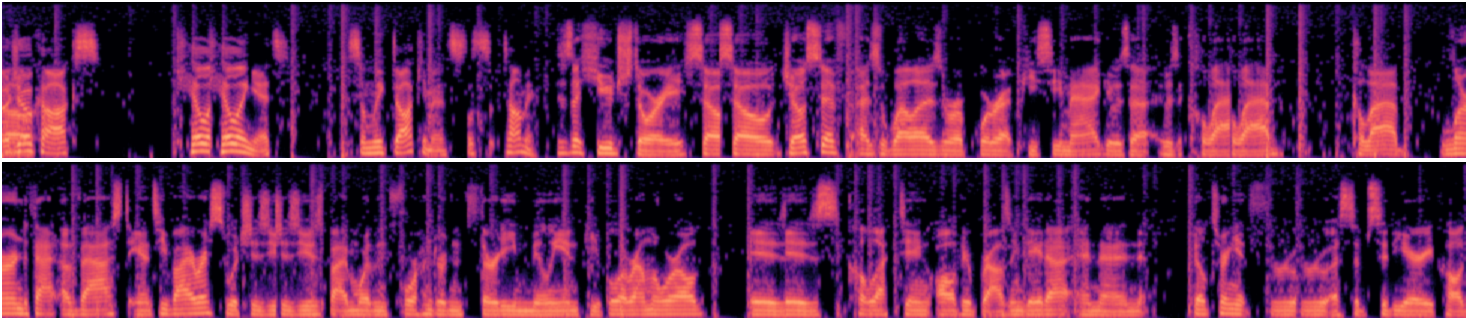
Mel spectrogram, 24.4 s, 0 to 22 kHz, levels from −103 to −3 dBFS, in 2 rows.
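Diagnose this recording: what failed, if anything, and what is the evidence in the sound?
Throughout, the background sits at near silence but is dotted with twinkling, chirpy specks, and the speech has its quieter components hollowed out. This is overdone noise removal at the call-processing stage. A suppressor set far too aggressively is pulling individual frequency bands down, or off entirely, whenever they come close to its noise estimate. The low-level parts of the speech fall under that threshold and are removed along with the noise.

At 1.73, 5.98, 10.23, 14.48, 18.73 and 22.98 s there is a stutter, with a short stretch of audio heard twice. Each repeat lasts about 250 ms, and the joins recur every 4.25 s. This is overlapping chunks at the buffering or chunked-processing stage. The audio is handled in 4-second pieces, and each piece begins 250 ms before the previous one ended. That overlap gets played out rather than crossfaded or trimmed, so a quarter-second of sound doubles at every join.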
